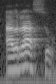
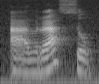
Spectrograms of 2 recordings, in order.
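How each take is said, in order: First: Said in the usual way. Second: "abrazo" slowly split into a-bra-zo; "abrazo" in three deliberate beats, a, bra, zo; syllable by syllable. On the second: Shown as a demonstration. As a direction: separate each syllable of "abrazo". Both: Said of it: "la división silábica".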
